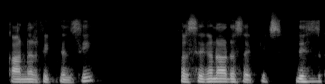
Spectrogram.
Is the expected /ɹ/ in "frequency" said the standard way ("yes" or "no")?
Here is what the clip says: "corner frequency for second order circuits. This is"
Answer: no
